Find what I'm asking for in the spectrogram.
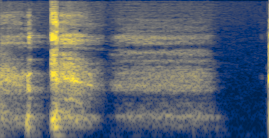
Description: I am struggling with a bad cold, cough and chest infection so tonight might be a very short live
